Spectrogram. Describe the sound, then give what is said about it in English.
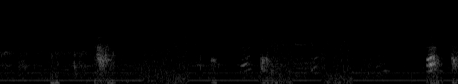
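A dog whines faintly in short, high-pitched bursts, the clearest near the end, over a steady low electrical hum with some muffled background movement. “Poor dog, gotta take a piss or something.”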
